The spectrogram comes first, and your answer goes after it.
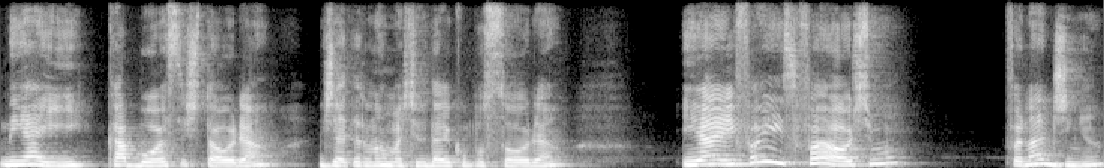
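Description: A woman with a fairly high voice, lively intonation and very even loudness, at a moderate pace with long, frequent pauses, on a very clean recording with a silent background. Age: 20s. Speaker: podcast host. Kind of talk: casual chat.

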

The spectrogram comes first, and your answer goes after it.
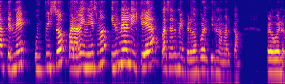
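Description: A woman's bright, sharp, fairly high voice with lively intonation and a Valencian accent. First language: Valencian Catalan (speaking Spanish). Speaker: singer-songwriter. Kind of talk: casual interview.

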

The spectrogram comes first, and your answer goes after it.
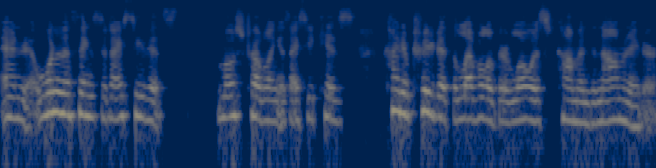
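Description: The speaker is a woman whose voice sits at a medium pitch. There is a somewhat breathy quality to it. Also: moderate pace. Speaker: clinical psychologist. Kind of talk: panel discussion.

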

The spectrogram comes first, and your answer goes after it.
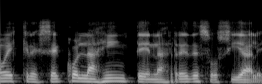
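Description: A man speaks with a Puerto Rican accent. The background is quiet. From Puerto Rico, Carolina. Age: 30s. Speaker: podcast host and professional musician. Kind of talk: casual interview chat.

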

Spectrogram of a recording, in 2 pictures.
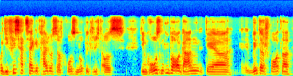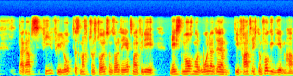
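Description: At a fairly quick pace, a man talks in an ordinary speaking voice of medium pitch, with ordinary pitch variation. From Saxony, eastern Germany (Leipzig). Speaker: sports commentator and podcast host. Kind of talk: casual chat.

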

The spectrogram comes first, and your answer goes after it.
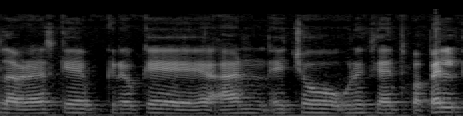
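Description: Over noticeable background noise and audible room echo, a man speaks very slowly at a medium pitch. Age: 30s. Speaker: state legislator. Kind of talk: radio interview. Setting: radio studio.

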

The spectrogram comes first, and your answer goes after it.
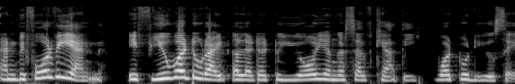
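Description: A woman speaks at a moderate pace in a fairly high pitch with ordinary pitch variation, an unremarkable speaking voice, and the sound is dry and close with no echo. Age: 30s. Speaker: podcast host. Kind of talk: casual chat.

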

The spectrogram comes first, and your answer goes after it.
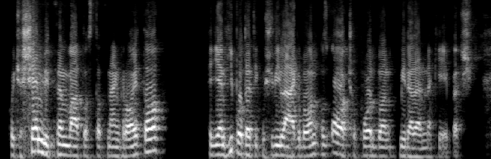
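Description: This man has an ordinary speaking voice, medium in pitch, with ordinary pitch variation. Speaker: podcast host, sports fan. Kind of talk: casual sports podcast chat.

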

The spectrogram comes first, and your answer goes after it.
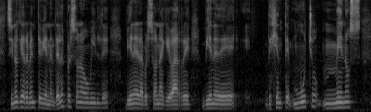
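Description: In a very clean recording with a silent background, a man with a Chilean accent speaks in a dark, mellow tone with fairly even intonation. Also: medium pitch for a man, moderate pace. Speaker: entrepreneur and executive coach. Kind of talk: casual interview. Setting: in-person interview. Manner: loud.

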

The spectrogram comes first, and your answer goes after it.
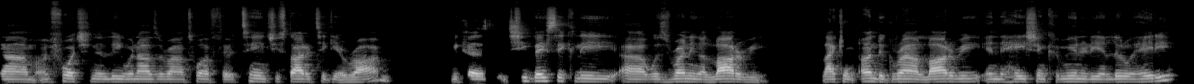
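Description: A man with an unremarkable speaking voice talks at a fairly quick pace, medium pitch and fairly even intonation. The recording is very clean with a silent background. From Miami, US (born in Montreal). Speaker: motivational speaker. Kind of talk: interview testimony.

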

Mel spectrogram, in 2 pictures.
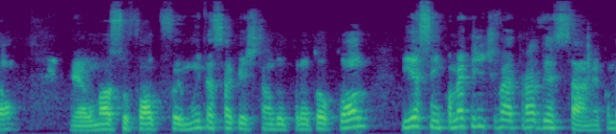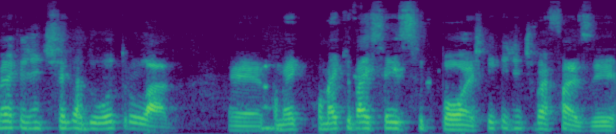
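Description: A man talks very fast in a somewhat breathy voice, his pitch varying in an ordinary way. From Rio de Janeiro, Brazil. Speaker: hostel co-founder. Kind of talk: casual live-stream conversation. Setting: Instagram live.

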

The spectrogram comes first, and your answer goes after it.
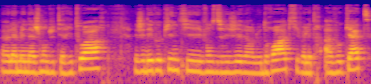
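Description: Her dark, mellow voice is fairly low for a woman and monotone, with flat intonation, moving at a fairly quick pace. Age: 20s. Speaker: master's student. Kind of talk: casual interview. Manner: hesitant, many fillers.

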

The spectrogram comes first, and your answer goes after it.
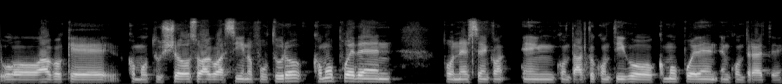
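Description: Against a quiet background, a man talks at a medium pitch, the sound dry and close with no echo. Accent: English. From United States. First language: English (speaking Spanish). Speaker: podcast host. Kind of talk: interview. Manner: halting.

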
